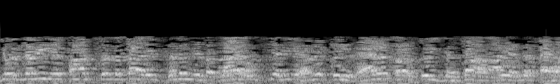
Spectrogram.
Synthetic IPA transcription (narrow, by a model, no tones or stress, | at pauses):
d͡ʒoːnɐbiepaːksɐlːəlːaɐlɛːəsəlːəmnebɐd̪laːjaʊskelɪeɦɐmẽkoːiɣɛːɾət̪ɔːɾkoːid͡ʒɐnsaɦɐmaːɾeɐ̃nd̪əɾpɛɦla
